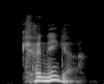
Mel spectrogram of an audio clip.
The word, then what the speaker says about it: Knigga: Now, in comes earlier this year, Indiana high school linebacker prospect Noah Kaniga. It's pronounced this way. K-N-I-G-G-A. – Kaniga. – That's how you say Kaniga.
